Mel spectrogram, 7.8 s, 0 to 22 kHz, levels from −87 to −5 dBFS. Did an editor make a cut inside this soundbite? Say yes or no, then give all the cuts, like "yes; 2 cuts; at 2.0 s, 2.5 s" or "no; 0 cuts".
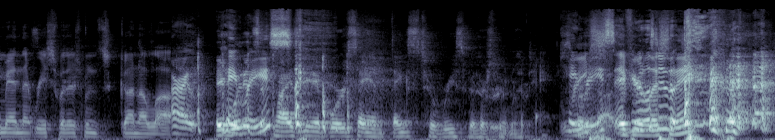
yes; 1 cut; at 1.7 s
